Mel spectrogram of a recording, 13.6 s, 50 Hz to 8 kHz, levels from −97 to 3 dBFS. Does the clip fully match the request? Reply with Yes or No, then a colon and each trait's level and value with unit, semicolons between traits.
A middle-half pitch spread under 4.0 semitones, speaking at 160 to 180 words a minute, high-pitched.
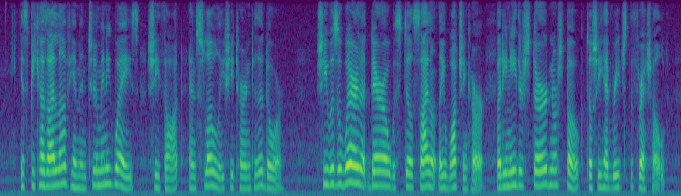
Yes: average, 3.5 semitones; average, 175 wpm; high, 200 Hz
